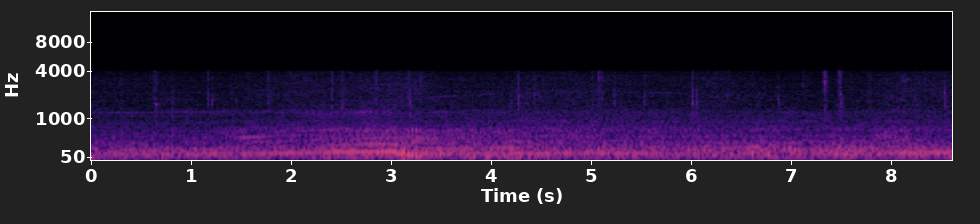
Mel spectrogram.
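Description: Renault Clio R.S.'s 1.6-litre turbocharged four-cylinder engine heard from inside the cabin while driving. Its note rises gently for about three seconds, then drops back and holds steady, over road and tyre noise with occasional faint ticks.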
